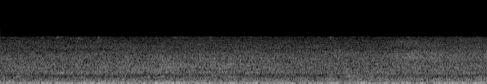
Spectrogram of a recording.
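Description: Steady low rumbling noise throughout, like a passing vehicle or engine, with no animal calls heard.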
